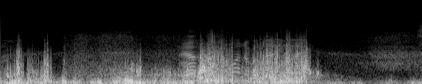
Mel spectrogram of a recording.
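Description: Wind buffeting the microphone: a loud low rumble with scattered sharper rustles over it, dying down near the end.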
